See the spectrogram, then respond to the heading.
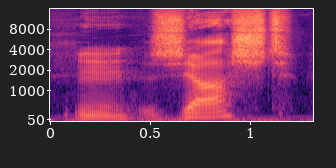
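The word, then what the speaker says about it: Zschaetzsch: The scholars Carl George Jascht, this is a hard German name to pronounce. Jascht.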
